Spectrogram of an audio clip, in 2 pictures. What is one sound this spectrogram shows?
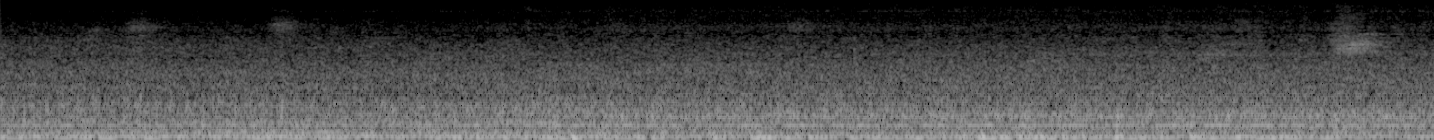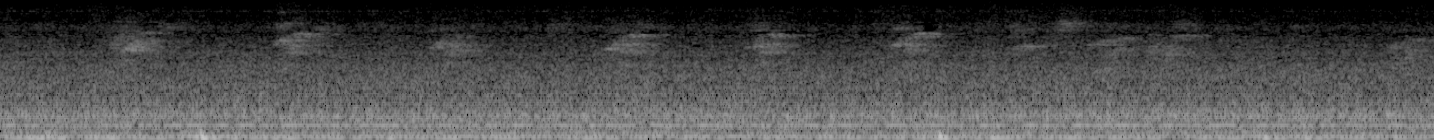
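A cockatiel chirps softly in short, repeated calls close by.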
